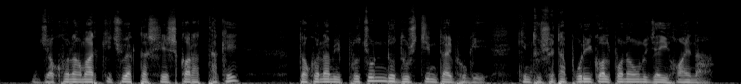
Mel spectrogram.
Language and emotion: Bengali, fearful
